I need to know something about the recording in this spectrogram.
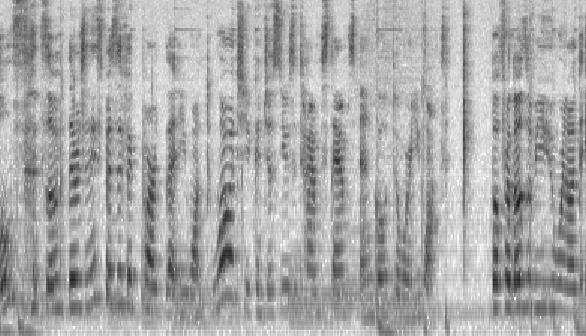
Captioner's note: tongue click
